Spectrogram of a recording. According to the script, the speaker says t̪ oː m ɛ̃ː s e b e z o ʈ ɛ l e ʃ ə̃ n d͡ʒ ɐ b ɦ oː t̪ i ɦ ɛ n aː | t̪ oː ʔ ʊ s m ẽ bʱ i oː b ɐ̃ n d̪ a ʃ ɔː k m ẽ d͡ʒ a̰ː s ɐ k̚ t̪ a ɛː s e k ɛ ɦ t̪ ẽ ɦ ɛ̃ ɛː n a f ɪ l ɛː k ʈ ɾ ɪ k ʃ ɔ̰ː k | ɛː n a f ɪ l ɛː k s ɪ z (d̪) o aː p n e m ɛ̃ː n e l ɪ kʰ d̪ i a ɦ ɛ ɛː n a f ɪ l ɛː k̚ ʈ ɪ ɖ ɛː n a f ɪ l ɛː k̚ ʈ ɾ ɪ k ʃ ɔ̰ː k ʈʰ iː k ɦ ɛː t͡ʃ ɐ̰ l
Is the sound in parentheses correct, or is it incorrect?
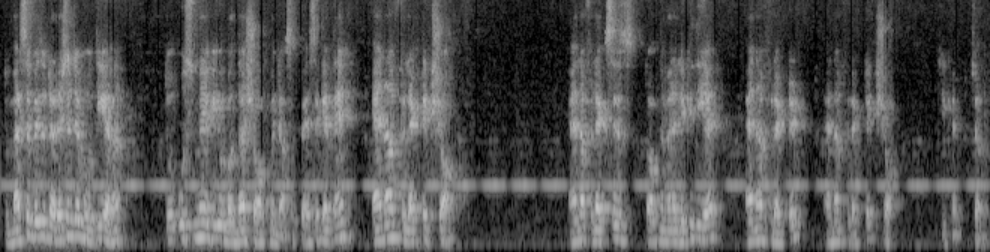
incorrect: t̪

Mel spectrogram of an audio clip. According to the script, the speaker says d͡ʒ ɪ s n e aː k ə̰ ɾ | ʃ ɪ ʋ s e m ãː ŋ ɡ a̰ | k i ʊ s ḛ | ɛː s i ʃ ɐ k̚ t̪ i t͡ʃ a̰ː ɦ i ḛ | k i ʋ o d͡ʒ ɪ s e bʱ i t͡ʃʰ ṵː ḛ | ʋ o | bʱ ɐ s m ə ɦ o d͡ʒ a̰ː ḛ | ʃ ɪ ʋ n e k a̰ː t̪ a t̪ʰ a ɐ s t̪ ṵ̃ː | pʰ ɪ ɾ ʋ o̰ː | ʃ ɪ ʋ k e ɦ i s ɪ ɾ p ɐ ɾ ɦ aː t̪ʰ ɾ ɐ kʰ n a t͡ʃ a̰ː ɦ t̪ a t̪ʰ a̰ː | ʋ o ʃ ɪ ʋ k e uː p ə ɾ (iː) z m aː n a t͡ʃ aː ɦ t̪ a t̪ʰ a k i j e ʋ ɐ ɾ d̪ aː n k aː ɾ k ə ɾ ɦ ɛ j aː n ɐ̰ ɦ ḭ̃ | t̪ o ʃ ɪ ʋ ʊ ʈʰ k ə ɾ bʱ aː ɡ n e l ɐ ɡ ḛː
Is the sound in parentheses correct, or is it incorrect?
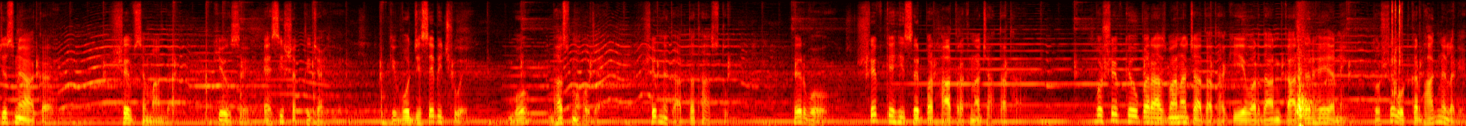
incorrect: aː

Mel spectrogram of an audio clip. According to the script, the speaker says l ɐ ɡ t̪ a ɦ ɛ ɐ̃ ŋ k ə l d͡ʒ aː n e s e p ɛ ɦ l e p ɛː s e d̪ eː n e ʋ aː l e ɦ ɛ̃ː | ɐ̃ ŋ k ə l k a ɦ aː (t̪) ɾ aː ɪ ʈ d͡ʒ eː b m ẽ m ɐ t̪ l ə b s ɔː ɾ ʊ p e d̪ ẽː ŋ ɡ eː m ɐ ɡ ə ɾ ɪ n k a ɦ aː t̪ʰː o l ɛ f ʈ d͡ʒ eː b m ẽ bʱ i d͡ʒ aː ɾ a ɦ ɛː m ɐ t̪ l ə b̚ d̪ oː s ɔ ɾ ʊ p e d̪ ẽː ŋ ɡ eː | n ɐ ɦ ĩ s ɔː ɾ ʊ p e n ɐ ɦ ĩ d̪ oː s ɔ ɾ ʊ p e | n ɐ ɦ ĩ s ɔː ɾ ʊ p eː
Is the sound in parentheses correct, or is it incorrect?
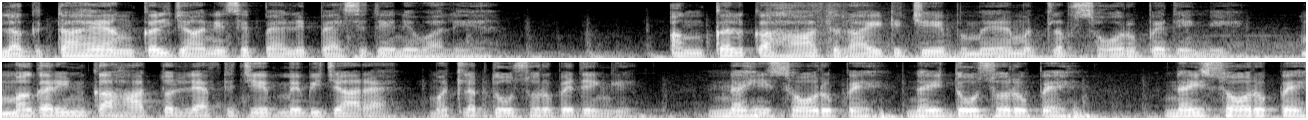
incorrect: t̪ʰ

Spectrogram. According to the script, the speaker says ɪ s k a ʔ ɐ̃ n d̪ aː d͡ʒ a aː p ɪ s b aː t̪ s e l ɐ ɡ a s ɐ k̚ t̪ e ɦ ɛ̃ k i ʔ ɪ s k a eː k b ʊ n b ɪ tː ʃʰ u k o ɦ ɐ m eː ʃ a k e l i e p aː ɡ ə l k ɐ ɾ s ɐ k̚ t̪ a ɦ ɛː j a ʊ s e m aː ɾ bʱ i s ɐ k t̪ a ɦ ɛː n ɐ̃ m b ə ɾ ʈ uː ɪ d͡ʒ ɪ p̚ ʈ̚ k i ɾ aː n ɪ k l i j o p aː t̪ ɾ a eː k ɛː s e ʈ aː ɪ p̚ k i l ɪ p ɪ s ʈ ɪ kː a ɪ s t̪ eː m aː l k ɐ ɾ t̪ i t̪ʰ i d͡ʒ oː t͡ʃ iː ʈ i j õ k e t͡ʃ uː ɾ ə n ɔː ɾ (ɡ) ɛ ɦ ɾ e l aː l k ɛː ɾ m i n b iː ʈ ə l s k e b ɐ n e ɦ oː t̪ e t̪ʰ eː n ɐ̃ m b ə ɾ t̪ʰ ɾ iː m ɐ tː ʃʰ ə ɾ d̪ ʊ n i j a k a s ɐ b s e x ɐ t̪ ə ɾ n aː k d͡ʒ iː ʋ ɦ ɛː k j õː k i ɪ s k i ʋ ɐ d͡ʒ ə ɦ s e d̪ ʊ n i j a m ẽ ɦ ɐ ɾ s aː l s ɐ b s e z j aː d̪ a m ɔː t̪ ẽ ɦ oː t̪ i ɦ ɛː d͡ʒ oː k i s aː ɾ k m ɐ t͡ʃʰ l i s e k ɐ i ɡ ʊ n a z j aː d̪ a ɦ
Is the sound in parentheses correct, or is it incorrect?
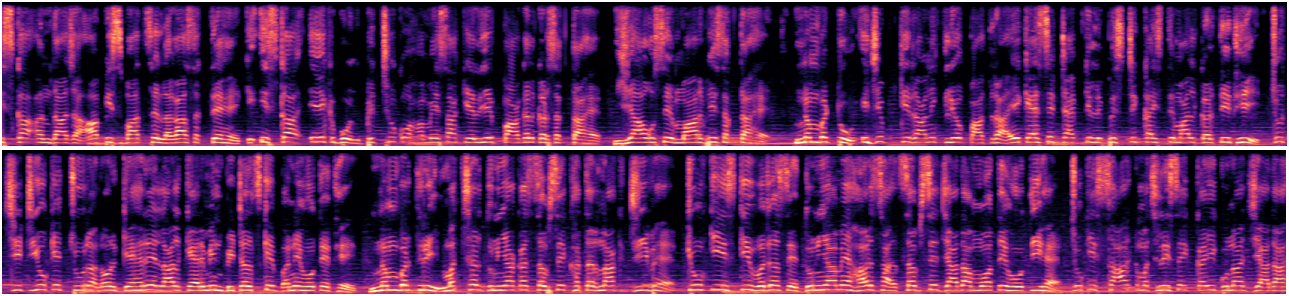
correct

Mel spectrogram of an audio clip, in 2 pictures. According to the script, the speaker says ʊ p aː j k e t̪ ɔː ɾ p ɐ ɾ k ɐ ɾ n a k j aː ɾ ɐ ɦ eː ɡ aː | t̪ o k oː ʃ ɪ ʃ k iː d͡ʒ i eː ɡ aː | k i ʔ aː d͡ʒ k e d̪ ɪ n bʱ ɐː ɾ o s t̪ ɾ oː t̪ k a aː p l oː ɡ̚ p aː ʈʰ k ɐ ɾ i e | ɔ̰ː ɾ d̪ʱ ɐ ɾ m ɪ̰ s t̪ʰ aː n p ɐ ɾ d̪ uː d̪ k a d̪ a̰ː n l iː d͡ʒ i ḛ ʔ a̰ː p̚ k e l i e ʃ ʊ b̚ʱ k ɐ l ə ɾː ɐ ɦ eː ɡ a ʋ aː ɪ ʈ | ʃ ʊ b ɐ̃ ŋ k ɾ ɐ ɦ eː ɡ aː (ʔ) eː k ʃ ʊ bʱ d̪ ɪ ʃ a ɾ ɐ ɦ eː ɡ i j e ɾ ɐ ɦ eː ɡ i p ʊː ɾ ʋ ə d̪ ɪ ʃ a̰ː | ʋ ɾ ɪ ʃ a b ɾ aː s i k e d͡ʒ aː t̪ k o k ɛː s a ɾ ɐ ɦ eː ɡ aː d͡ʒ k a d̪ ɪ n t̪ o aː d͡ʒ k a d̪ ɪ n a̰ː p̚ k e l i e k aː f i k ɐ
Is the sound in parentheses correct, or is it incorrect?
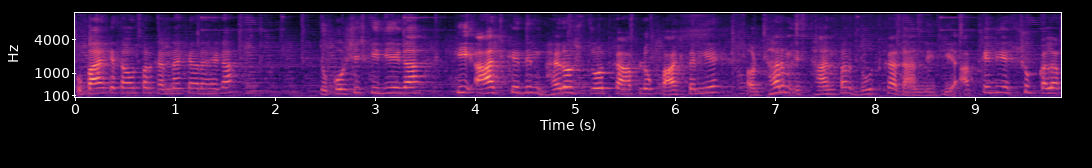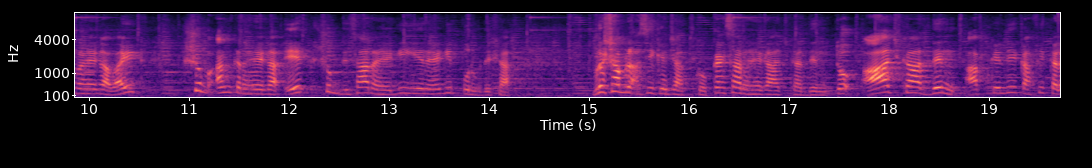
correct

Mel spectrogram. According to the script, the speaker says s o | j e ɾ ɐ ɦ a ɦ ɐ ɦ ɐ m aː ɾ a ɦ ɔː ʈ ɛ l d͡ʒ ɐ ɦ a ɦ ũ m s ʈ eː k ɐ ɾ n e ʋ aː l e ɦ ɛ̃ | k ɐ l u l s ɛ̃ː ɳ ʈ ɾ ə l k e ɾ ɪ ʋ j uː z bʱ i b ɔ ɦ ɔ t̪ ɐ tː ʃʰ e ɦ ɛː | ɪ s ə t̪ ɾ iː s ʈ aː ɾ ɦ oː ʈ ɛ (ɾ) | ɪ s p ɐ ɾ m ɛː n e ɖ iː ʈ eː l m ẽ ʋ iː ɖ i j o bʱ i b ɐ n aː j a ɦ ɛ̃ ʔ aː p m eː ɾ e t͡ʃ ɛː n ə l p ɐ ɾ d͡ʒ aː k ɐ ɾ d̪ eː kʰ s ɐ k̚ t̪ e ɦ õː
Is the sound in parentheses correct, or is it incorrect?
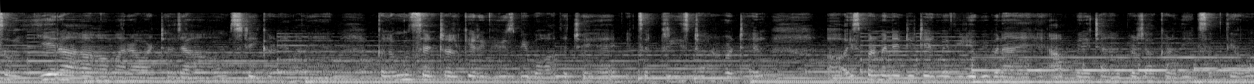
incorrect: l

